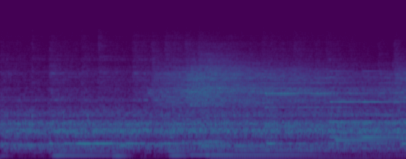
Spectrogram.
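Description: Live instrumental passage from a small band: upright double bass notes under piano and electric guitar, with the drummer's cymbals swelling in about two seconds in.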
